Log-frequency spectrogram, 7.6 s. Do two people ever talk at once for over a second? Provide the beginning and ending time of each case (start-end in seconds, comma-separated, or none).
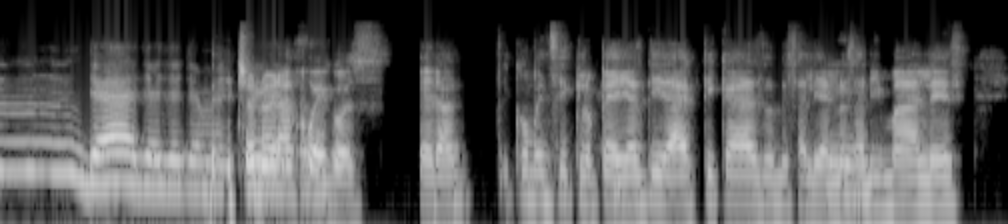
1.3-2.5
